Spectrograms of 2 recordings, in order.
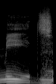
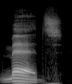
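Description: First: The vowel sounds like the one in 'seed'. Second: The vowel sounds like the one in 'bed'. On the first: This is how others mistakenly say the name. The speaker calls it wrong. "the announcer called him Meads, and he didn't like it" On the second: This is how the player himself says his name. The speaker calls it right. "he pronounces it Meds"

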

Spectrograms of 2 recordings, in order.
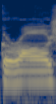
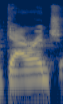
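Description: First: It is said with an American pronunciation. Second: It is said with a British pronunciation. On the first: This is the listeners' way of saying it. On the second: This is the speaker's own way of saying it.

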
